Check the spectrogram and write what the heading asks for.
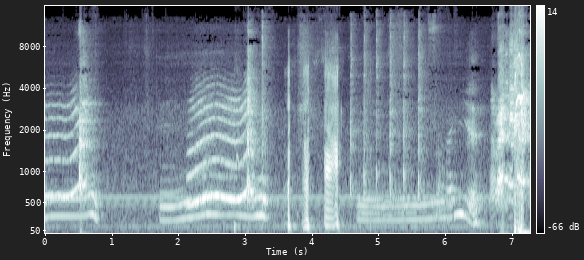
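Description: A parrot mimics the smooching kiss noise a mom makes, a few quick wet smacks mixed in with squeaky, wavering whistled calls, fairly loud, ending in a harsher burst.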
